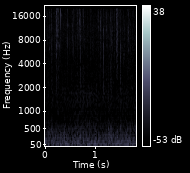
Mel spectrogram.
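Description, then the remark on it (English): A steady fire crackles and pops in a library, with irregular sharp snaps scattered over a low, continuous roar. No voices are heard. “But as the pair came to the last words of the last page, the crackling fire began to flicker”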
